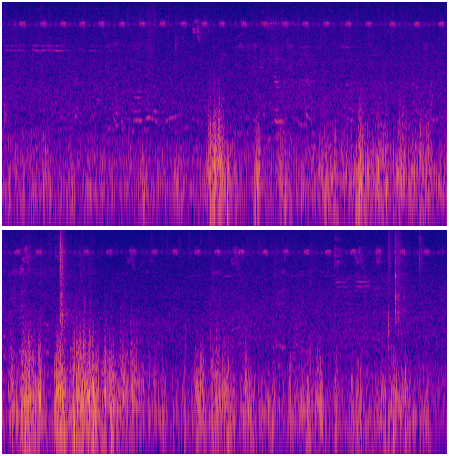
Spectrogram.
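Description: Wind rumbles across an open outdoor field.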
